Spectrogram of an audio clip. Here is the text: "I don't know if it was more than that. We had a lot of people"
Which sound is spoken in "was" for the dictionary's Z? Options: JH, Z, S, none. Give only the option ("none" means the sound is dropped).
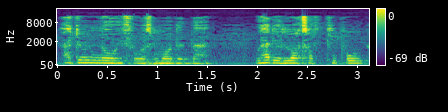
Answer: Z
